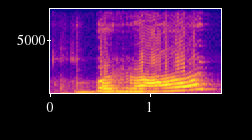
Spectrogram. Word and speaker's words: братья: Братья. Again, we separate these letters. Братья. Братья.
